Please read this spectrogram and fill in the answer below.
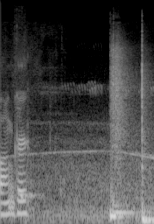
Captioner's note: thumping air sound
